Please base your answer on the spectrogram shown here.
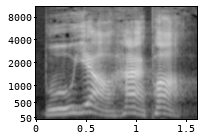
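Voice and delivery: "bu yao hai pa" said slowly in Mandarin; Chinese phrase. Shown as a demonstration. Missionary teaching his congregation Chinese, slow careful Mandarin. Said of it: "it's time for a Chinese lesson".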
